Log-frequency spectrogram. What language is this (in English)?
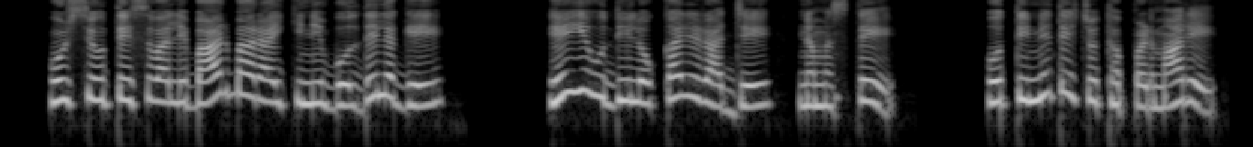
Mandeali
